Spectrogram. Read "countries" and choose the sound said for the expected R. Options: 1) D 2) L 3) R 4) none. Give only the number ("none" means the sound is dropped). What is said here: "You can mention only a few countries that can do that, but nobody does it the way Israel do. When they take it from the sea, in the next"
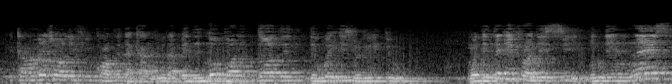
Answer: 4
